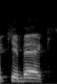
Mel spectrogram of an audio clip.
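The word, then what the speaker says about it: Québec: In French, we say Quebec.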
